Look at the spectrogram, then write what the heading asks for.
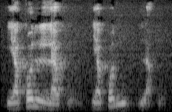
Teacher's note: ایسے ہی من لدنہ، من لدنہ، یکن لہو، کوئی غنہ نہیں ہے اس میں، لیکن ادغام ہے۔ ادغام ایک حرف کو دوسرے حرف میں ملا کر پڑھنا، جیسے کہ یہاں پہ نون کو لام کے ساتھ میں مکس کر کے پڑھ رہے ہیں، اس کا مطلب ہے کہ ادغام ہے۔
